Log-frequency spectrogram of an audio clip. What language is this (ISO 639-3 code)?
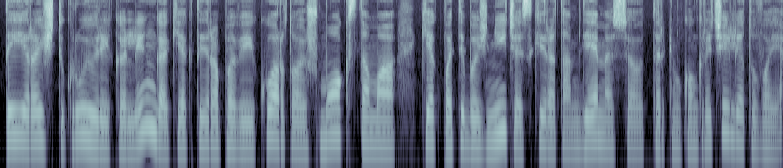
lit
